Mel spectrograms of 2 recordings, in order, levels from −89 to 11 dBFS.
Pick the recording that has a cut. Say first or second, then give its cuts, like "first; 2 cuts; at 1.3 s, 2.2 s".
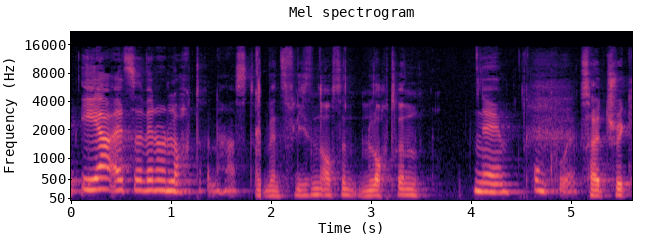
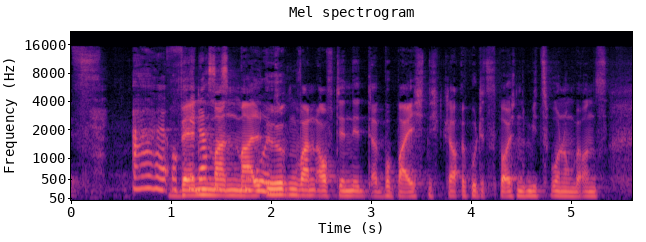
first; 1 cut; at 1.9 s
